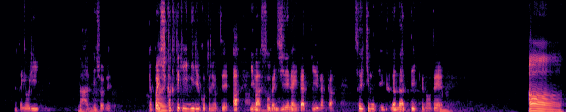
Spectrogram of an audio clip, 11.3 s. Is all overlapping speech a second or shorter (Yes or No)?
Yes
